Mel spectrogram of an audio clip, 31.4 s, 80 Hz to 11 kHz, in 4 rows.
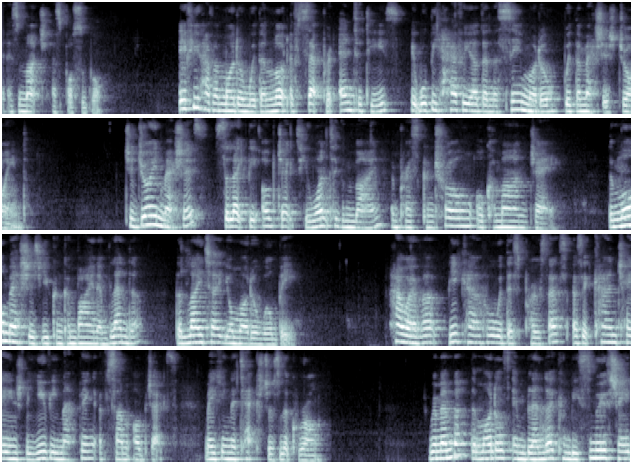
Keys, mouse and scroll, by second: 0.4 super+j, 2.0 click, 2.4 shift+click, 3.4 shift+click, 4.1 shift+click, 5.6 shift+click, 7.0 super+j, 8.1-8.7 scroll up 1, 11.7 click, 12.2 shift+click, 13.8 shift+click, 14.9 shift+click, 15.6 super+j, 16.2 shift+click, 16.6 shift+click, 17.0 super+j, 17.7 shift+click, 18.1 super+j, 18.8 shift+click, 19.4 shift+click, 19.8 super+j, 20.2 scroll up 2, 20.5 shift+middle click, 20.8 scroll down 1, 21.0 middle click, 21.4 shift+middle click, 22.1 super+z, 22.7-23.1 scroll down 4, 23.0 middle click, 23.2 scroll up 2, 23.5 shift+middle click, 24.0 click, 24.3 shift+click, 24.4 shift+click, 24.8 click, 25.0 shift+click, 25.4 super+j, 25.8 shift+middle click, 26.2 click, 26.4 shift+click, 26.6 shift+click, 26.8 click, 27.1 shift+click, 27.4 shift+middle click, 27.4 scroll up 1, 27.7 shift+middle click, 28.0 shift+click, 28.8 ctrl+middle click.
